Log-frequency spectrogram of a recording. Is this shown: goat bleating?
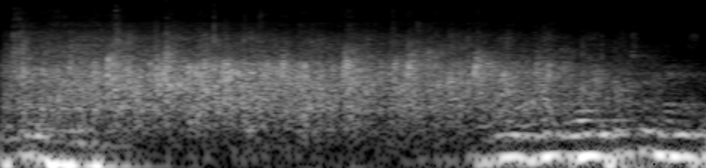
no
